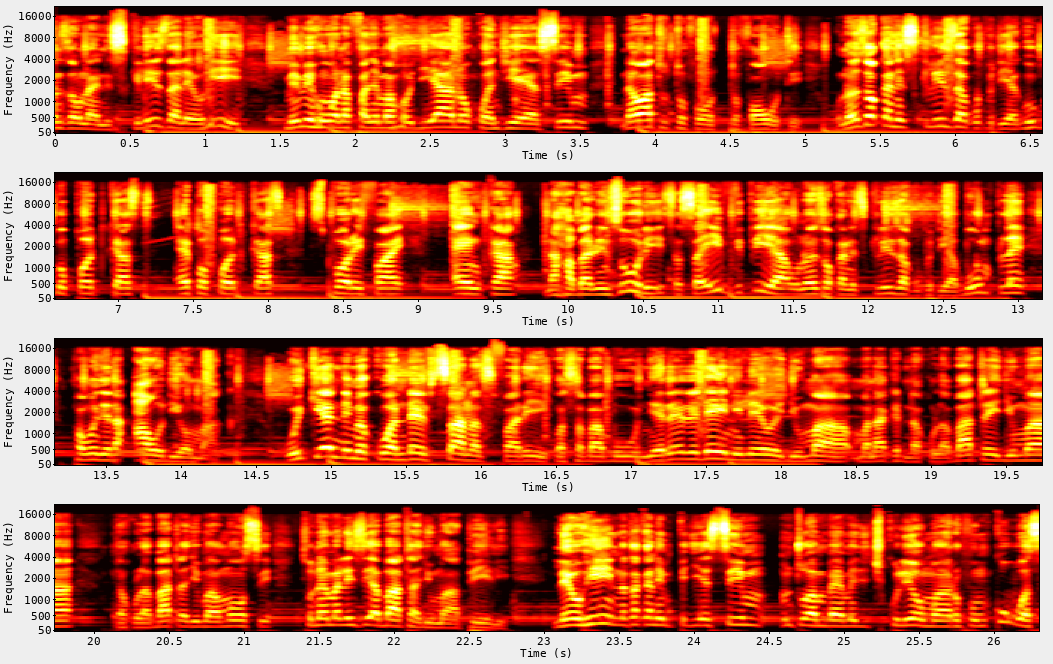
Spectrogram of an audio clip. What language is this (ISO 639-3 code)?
swa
